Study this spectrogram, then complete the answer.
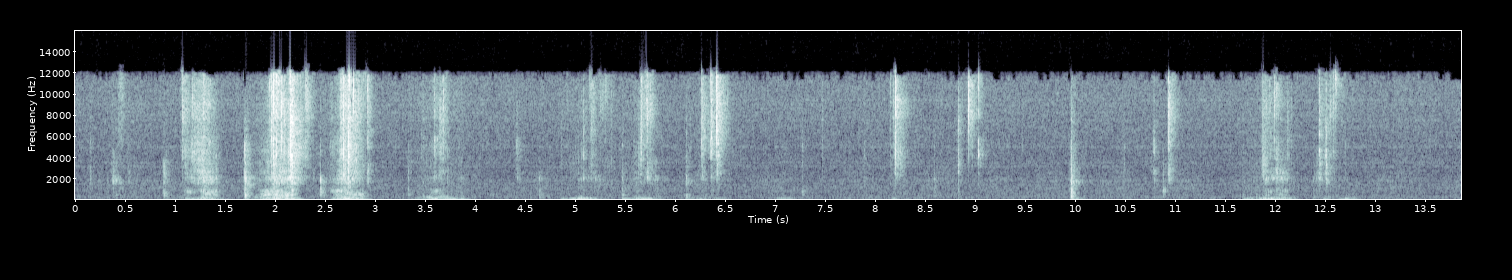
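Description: Clay crumbs scrape and rustle against a plastic grater as fingers rub them.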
